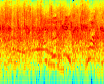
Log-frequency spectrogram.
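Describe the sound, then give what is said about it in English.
A round of applause from a group, steady dense clapping with some cheering and voices talking over it throughout. “can we have a round of applause for Nutcraft there?”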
